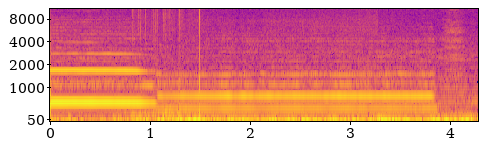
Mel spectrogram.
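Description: Wooden end-blown flute playing two long held notes: a higher note for about a second, then a step down to a lower note held for nearly three seconds, over a low rumble.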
